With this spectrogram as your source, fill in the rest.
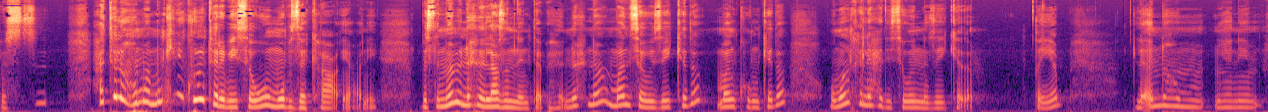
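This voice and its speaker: A young woman, hosting a podcast as a casual monologue and acting out the people she quotes. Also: medium pitch. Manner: animated, acts out quoted people. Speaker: podcast host.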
